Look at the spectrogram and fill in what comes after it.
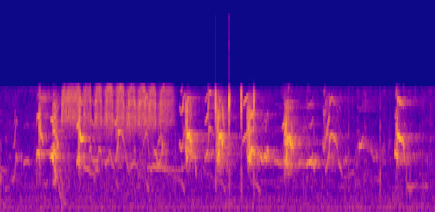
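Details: Two Bernese Mountain Dogs, Mrs. Red and Mr. Green, exploring at Cape Bernese Kennel: shrill whining squeals and short yelps come in clustered bursts separated by brief pauses, with a faint low background hum.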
